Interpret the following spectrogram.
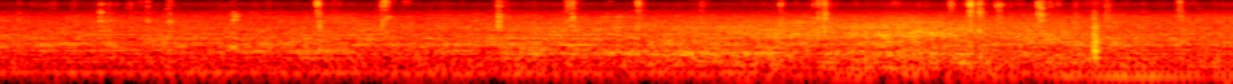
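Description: A person chewing and smacking their lips while eating chicken feet and cassava, close to the microphone: a run of small, irregular mouth clicks over a steady background hum, with one sharper click near the end.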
